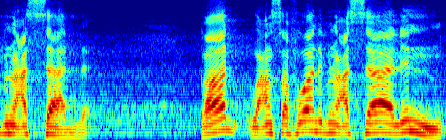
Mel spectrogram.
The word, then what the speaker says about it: عسال: وابن عسال كذلك كما تسمعون النطق، عسال عين فسين فلام ألف فلام بعدها.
